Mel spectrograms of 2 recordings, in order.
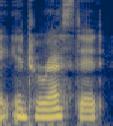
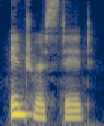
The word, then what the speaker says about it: interested: i hear people say interested but it's interested so and same thing with interesting it's not interesting it's interesting so the emphasis is on the first syllable so we say interested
